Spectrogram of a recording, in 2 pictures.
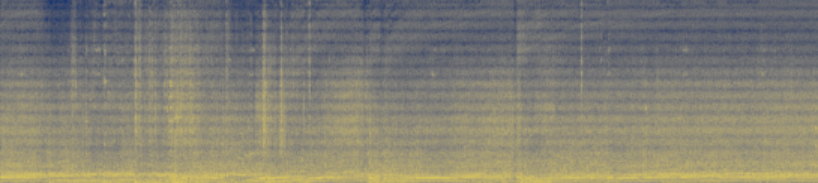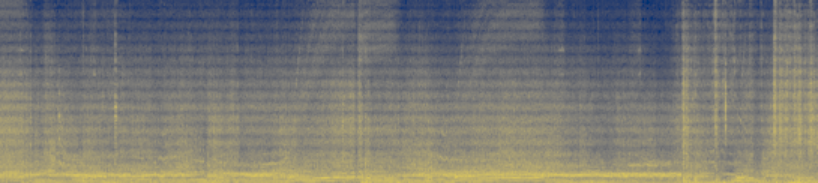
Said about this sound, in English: you can do some drifting to get skill points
